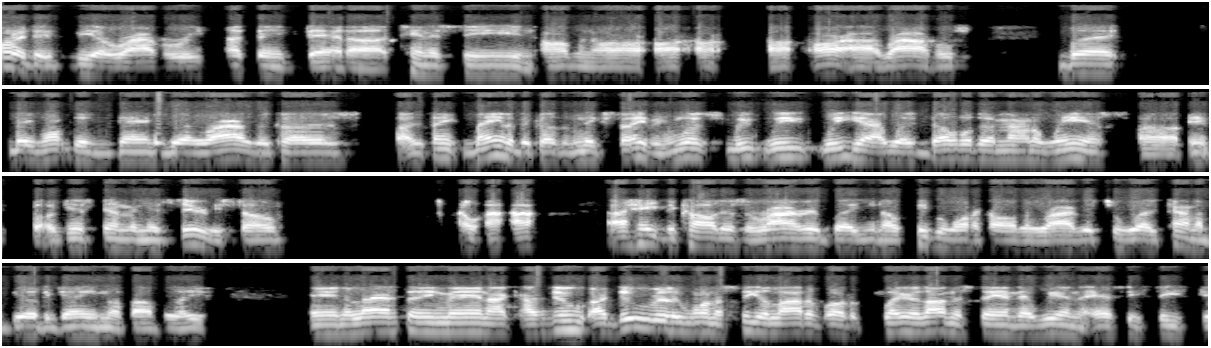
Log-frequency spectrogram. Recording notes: BamaInsider Call-In Show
